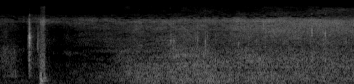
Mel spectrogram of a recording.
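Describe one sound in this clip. Flames roar and crackle outdoors.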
